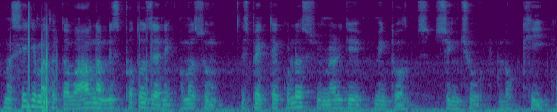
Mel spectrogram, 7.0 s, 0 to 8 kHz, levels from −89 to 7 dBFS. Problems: background sounds at intervals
